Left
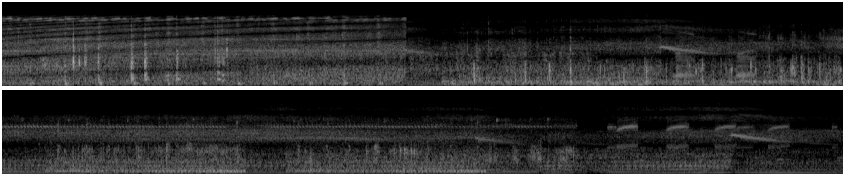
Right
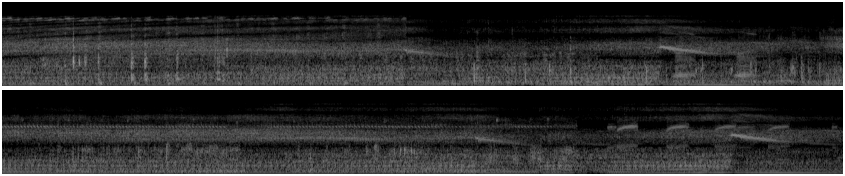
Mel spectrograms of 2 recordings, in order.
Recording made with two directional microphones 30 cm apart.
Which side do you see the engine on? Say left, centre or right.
right.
